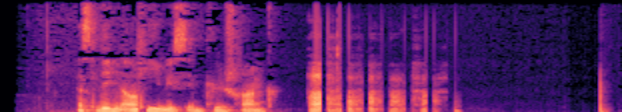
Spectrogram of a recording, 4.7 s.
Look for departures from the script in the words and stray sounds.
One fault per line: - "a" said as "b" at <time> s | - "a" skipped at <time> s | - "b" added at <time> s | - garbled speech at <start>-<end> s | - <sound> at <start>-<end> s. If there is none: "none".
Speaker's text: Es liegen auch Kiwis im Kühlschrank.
- laugh at 2.3-3.5 s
